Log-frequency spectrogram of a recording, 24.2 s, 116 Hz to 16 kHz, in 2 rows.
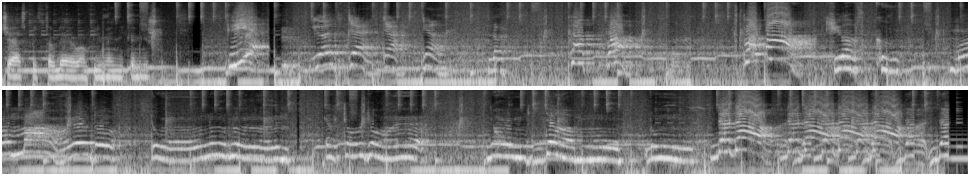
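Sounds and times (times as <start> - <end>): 
speech: 0.0 - 4.2, 10.4 - 13.6
thumping low backing beat: 0.0 - 24.0
small boy yelling and wailing: 7.1 - 8.3, 9.2 - 23.9.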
